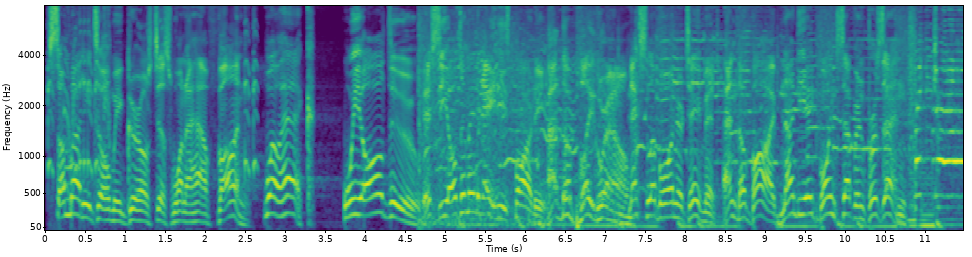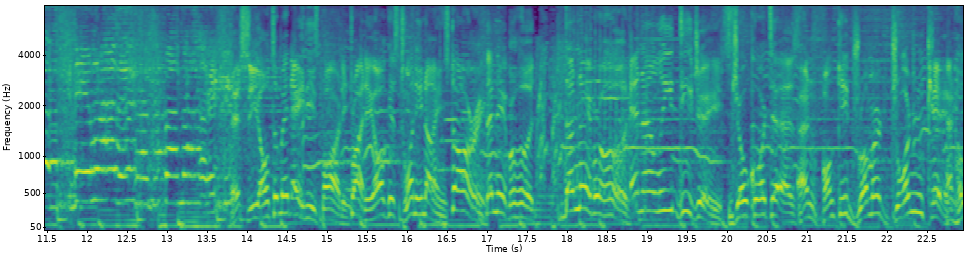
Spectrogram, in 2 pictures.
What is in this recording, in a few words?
Voiceover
